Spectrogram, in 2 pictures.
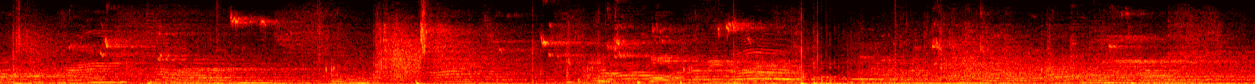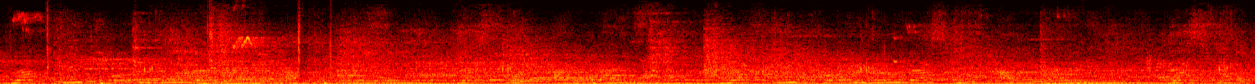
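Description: Volleyball being played on an indoor court: several sharp hits of the ball, the sharpest about four seconds in, over players' voices and background music.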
